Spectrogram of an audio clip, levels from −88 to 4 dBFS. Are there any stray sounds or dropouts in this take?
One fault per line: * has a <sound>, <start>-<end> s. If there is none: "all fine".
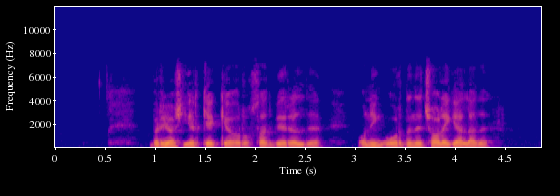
all fine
